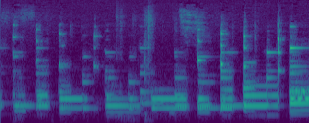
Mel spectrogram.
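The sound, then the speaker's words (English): A phone ringtone plays a quick melodic run of electronic tones, short bright notes repeating one after another, fairly loud, with no one talking over it. “So you have that right there, and we gotta let the phone hold up just a second.”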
